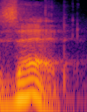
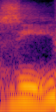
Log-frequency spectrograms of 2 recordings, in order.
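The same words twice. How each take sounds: First: The letter is said the non-American way. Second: The letter is said the American way.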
